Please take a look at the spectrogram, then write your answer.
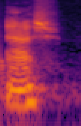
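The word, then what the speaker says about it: Æ: It's just X, the letter X, and then the AE is like pronounced Ash.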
